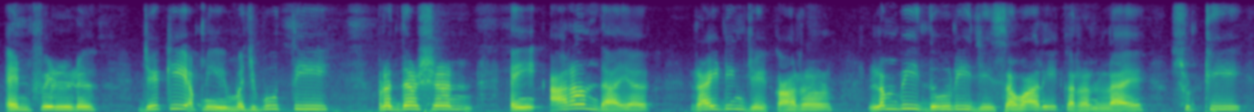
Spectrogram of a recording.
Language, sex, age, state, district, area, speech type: Sindhi, female, 60+, Uttar Pradesh, Lucknow, rural, spontaneous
